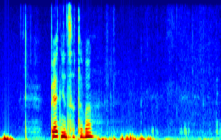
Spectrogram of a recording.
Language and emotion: Russian, neutral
